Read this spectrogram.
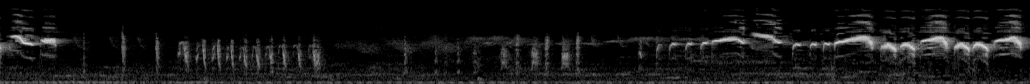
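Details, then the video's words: Chinese hwamei, called western hwamei, in Vietnamese-style song: opens with soft dry clicking and rattling notes, then after about six seconds breaks into loud looping whistles that rise and fall rapidly. "HỌA MI TÂY - TIẾNG HÓT VIỆT"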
